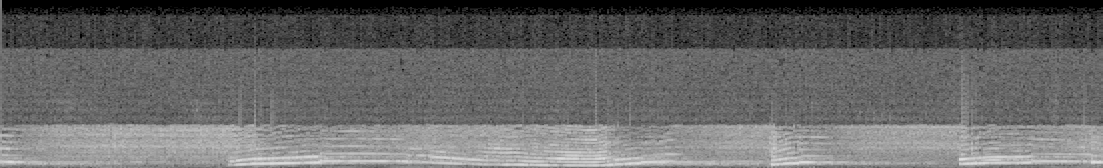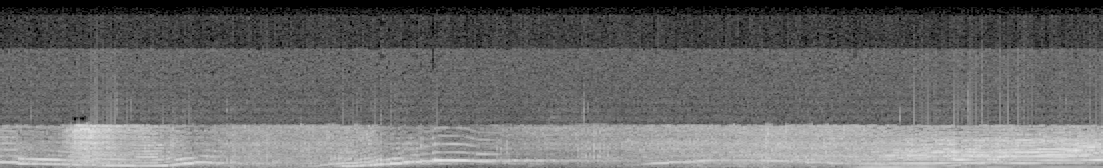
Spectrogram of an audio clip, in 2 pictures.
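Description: A whale sings in long, sweeping, moaning tones that rise and fall with rich harmonics.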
